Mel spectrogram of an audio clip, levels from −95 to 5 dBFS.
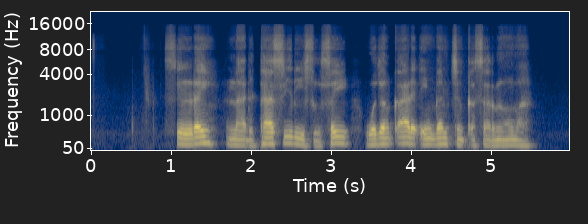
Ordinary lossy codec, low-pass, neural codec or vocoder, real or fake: Opus, 32 kbps; 14.4 kHz; autoencoder, 48 kHz, 32 numbers a frame, DAC-VAE, trained on Japanese speech; fake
